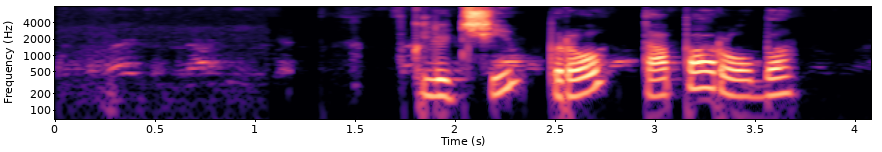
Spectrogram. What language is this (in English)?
Russian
